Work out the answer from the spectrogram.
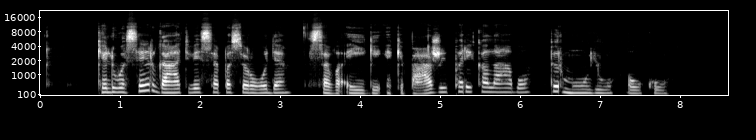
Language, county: Lithuanian, Klaipėda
